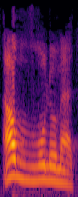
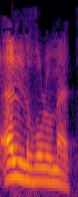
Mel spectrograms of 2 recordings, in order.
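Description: First: The l merges into the following dh. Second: The l is pronounced separately before dh. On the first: The speaker calls it right. "اللام شمسية لأن اللام أدغمت" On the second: The speaker calls it wrong. "ولم نقل"

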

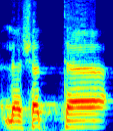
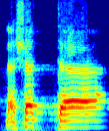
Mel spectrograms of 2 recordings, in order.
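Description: The two takes are said the same way.

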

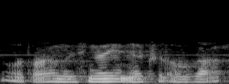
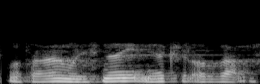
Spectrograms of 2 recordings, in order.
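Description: Both takes have the same delivery.

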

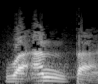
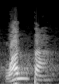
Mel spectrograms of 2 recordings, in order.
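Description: First: A glottal catch separates wa from anta. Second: Wa runs straight into anta without a break. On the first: The speaker calls it right. "Kalau dikasih wawu, wa anta" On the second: The speaker calls it wrong. "ndak wanta, ndak ada"

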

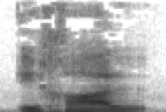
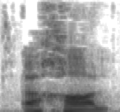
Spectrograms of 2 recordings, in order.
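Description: First: The word begins with an 'i' vowel. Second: The word begins with an 'a' vowel. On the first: "والأكثر إخال بكسرها على خلاف القياس" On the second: "بفتح الهمزة"

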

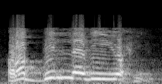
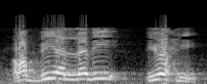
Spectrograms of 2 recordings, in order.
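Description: First: The first word runs into the next without 'ya'. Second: The first word ends in a clear 'ya' syllable. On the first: This is the reading of a single reciter. "فاسكانها فاشن، هو الوحيد اللي هيقرا" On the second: This is the reading of the remaining reciters. "والباقون"

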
